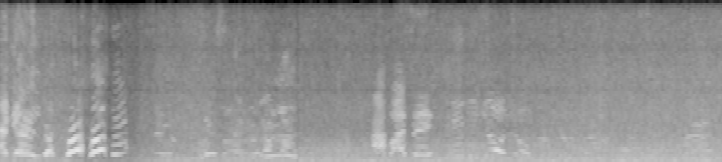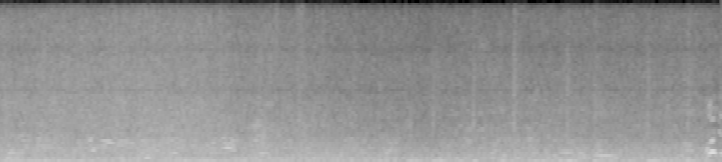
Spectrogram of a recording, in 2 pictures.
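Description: Waves crash and wash onto the shore.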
